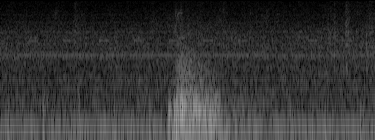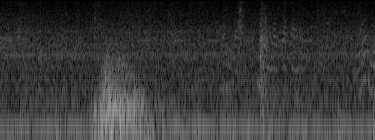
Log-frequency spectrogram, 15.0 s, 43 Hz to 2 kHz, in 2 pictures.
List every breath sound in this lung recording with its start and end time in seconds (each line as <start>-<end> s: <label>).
3.27-4.51 s: inhalation
9.28-10.67 s: inhalation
